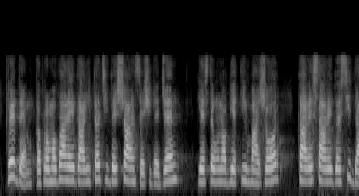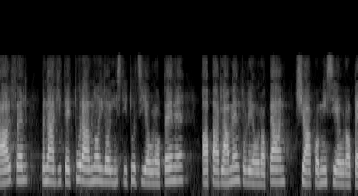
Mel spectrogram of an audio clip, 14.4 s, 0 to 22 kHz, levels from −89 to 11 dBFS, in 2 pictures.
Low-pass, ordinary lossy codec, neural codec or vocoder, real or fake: none; none; codec, 16 kHz, 4 kbps, FreqCodec, smaller model; fake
